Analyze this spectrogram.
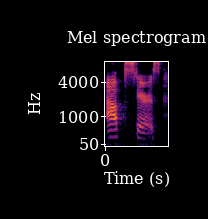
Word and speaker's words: upstairs: Barbara next one upsters instead of app like app because it does not say app right it does not say upstairs we want this to sound like up uh up up up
